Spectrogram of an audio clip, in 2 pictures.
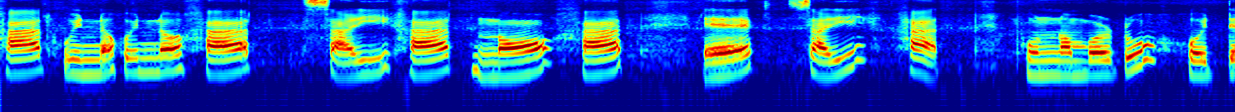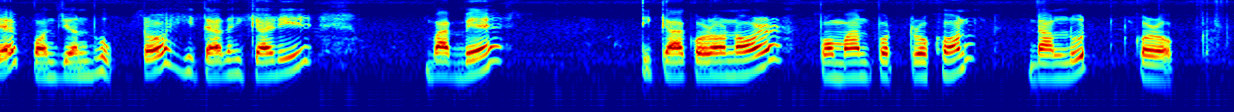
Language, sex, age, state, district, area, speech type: Assamese, female, 45-60, Assam, Golaghat, rural, read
